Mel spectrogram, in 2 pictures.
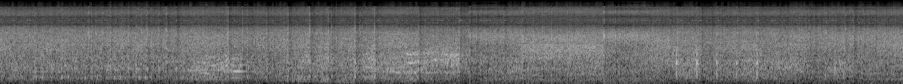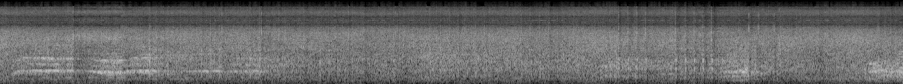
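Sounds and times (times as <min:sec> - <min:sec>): loud hiss: 0:00.0 - 0:18.0
people chattering: 0:00.0 - 0:18.0.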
